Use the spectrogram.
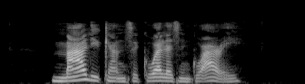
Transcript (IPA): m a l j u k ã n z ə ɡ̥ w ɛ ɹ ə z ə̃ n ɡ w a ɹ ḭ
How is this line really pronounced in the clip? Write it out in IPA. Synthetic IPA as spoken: m a l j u k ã n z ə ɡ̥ w ɛ l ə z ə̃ n ɡ w a ɹ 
